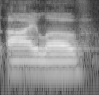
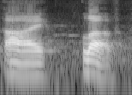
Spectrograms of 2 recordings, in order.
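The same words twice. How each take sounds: First: Said in the usual way. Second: "I" and "love" split by a pause; two separate words. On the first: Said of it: "you got one word that means". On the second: Shown as a demonstration. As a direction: say "I", stop, then "love" on its own. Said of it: "In English, it's two words".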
